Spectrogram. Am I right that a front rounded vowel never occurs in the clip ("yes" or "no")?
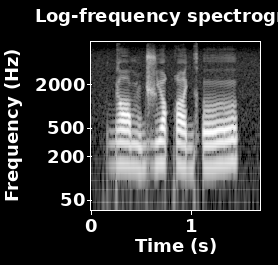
no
